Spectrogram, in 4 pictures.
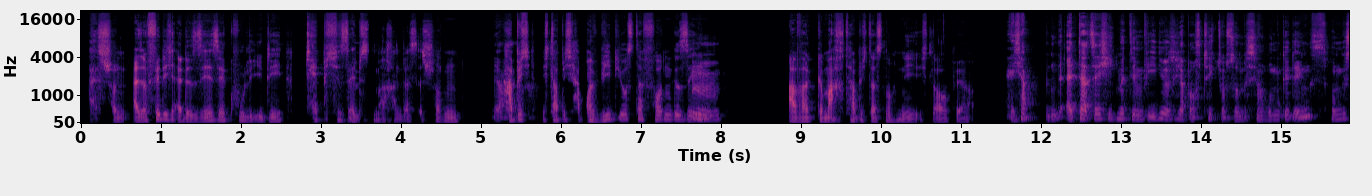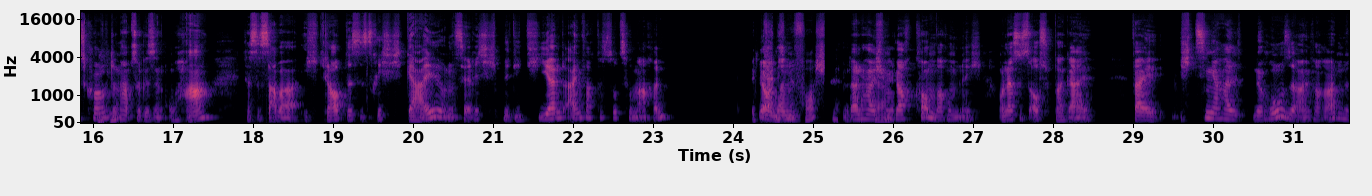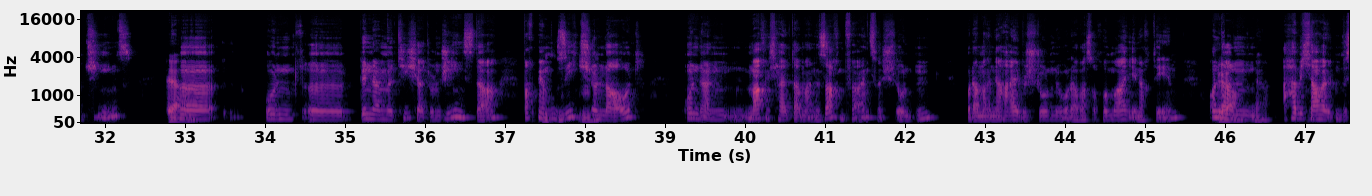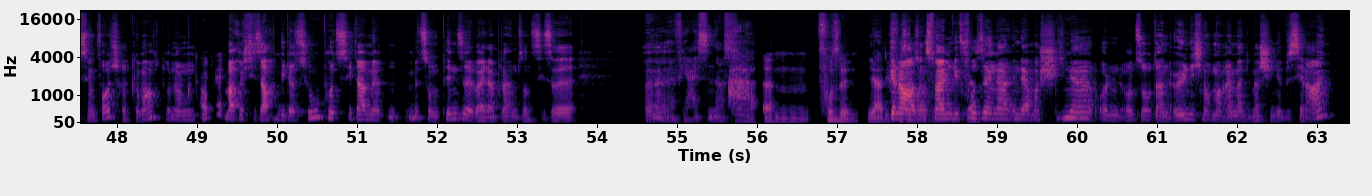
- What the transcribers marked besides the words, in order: surprised: "Oha"; other background noise
- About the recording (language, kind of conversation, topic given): German, unstructured, Was nervt dich am meisten, wenn du ein neues Hobby ausprobierst?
